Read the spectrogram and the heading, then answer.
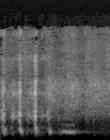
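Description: A church audience claps for the pastor's wife in a brief, uneven burst, with a few sharp hand claps standing out before a voice briefly cuts through and the applause trails off.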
